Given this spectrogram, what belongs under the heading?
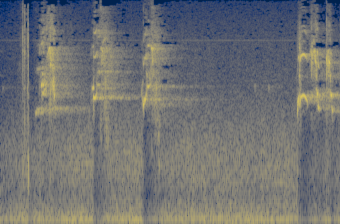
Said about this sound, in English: But in reality, America's national avian symbol of strength and freedom actually sounds like a glorified seagull.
